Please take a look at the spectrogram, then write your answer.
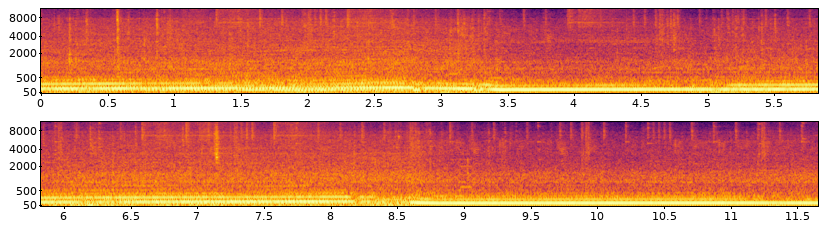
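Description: A minitruck with cantilever front suspension drives along with a loud, steady engine drone that shifts pitch twice as it steers left and right, heard from inside the cab.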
